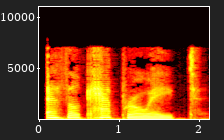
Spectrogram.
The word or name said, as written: ethylcaproate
